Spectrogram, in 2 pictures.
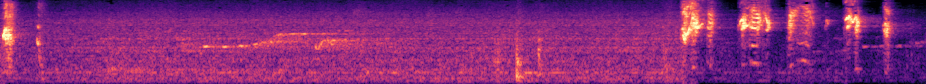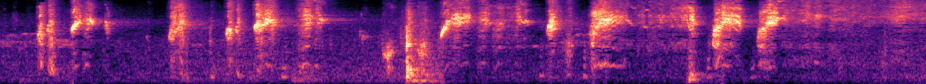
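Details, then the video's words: Baby monkey Lucie crying for its mother's milk as the mother rejects it. A faint background opens the recording, then shrill high squeals and chattering cries burst out after five seconds and continue irregularly to the end. "Lucie Beg Mom's Milk But Mom Reject Hardly I Lovely Baby Monkey"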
